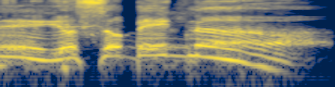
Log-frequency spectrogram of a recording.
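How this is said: It is said in a put-on Watto voice.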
